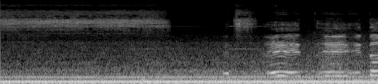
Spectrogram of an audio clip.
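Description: A turbocharged car with a muffler delete and blow-off valve driving and revving, a steady droning engine note overlaid by rising whistles and sharp pops near the end, heard from inside the car.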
